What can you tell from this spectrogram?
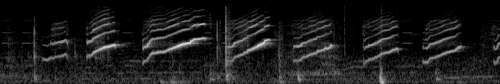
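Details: Pet guinea pig at a veterinary clinic in Nagoya, Japan, during treatment that includes eye drops, an injection, light therapy, moisturizing and brushing. It gives loud rising squealed wheeks, about six in a row, each a rapid upward sweep, with faint room knocks.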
